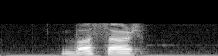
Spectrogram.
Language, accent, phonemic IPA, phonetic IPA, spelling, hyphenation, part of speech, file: Armenian, Eastern Armenian, /boˈsoɾ/, [bosóɾ], բոսոր, բո‧սոր, adjective, Hy-բոսոր.ogg
- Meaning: blood-red, crimson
